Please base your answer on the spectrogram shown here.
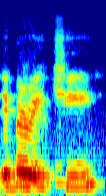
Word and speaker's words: Eberechi: go next to um you're going to help me with your name too the american in me help the american in me thank you today it's uh pronounced eberechi eberichi thank you for your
